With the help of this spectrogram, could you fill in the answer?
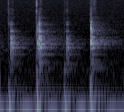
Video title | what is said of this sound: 台湾で入手したもの | ちょっとだけ隙間が開いててそういうところを叩くとあの木と木が当たるっていう音がします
